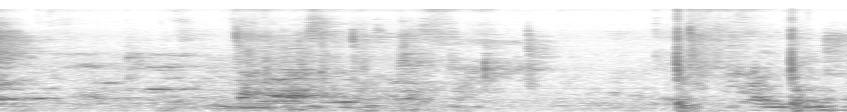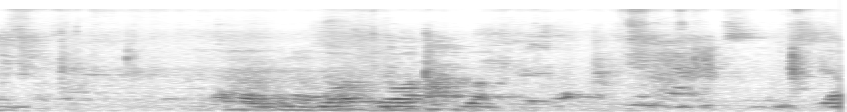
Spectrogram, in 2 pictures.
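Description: Several men and women talk among themselves nearby.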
